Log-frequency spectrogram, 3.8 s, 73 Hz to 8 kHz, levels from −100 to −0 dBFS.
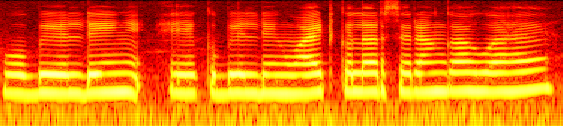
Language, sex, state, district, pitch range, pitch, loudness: Hindi, female, Jharkhand, Palamu, 250-265 Hz, 255 Hz, -15 LUFS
